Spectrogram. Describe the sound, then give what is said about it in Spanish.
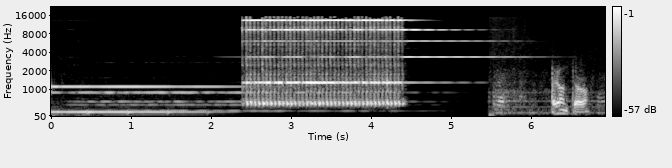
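A telephone bell rings in one continuous bright burst of about two seconds over a steady low hum, then after a short pause voices can be heard. “mi padre recibió una terrible llamada telefónica.”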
